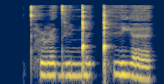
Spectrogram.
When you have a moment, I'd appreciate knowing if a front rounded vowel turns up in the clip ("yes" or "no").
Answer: yes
